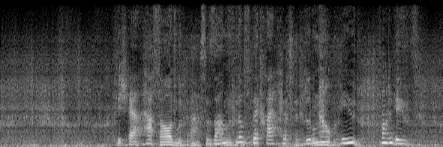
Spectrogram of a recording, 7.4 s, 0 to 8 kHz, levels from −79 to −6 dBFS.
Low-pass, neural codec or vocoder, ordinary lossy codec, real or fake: none; codec, 16 kHz, 0.5 kbps, X-Codec, HuBERT features, trained on LibriSpeech; none; fake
